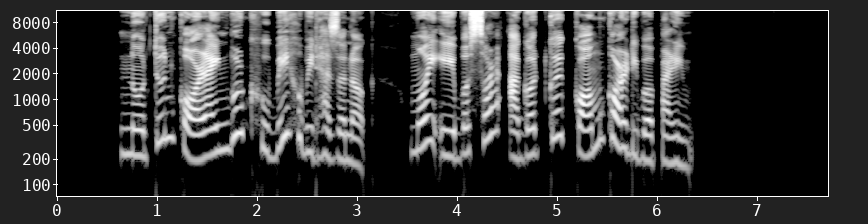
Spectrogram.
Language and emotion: Assamese, surprised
